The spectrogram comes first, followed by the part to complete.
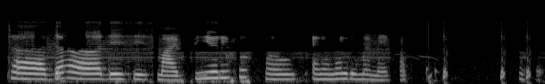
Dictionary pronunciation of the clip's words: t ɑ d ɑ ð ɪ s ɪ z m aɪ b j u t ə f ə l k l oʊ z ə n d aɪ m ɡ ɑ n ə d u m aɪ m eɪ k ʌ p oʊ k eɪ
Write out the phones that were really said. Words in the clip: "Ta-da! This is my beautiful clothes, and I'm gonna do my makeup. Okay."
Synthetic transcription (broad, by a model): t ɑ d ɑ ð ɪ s ɪ z m aɪ b j u t ə f ə l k oʊ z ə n aɪ m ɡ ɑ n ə d u m aɪ m eɪ k ʌ p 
